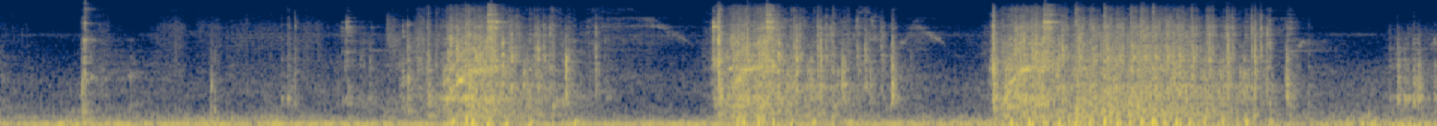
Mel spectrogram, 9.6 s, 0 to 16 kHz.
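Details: 2007 McLane reel mower small engine that fires then shuts down, on choke with carb cleaner sprayed in before the carb clean. Two quick recoil pulls give short fast chuffing spins but it never catches and runs; cranking no-start.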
